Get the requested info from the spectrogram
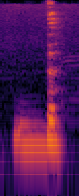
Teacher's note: B is voiced, B, meaning you make a sound with the vocal cords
